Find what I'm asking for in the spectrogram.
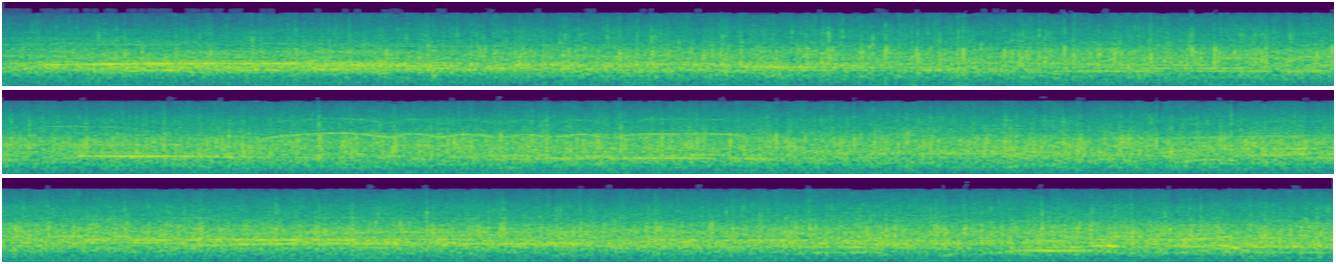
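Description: A large crowd gives Donald Trump a standing ovation during his speech, with sustained, thunderous applause, cheering and scattered shouts: a dense steady roar of clapping that stays loud for the whole stretch with no speaking voice over it.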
